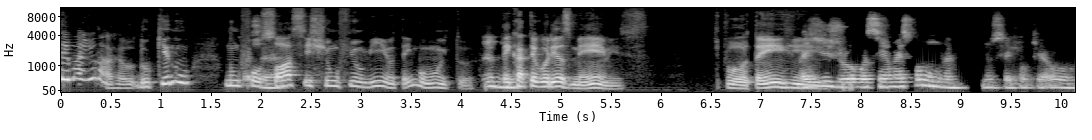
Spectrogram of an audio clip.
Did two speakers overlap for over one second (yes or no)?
no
